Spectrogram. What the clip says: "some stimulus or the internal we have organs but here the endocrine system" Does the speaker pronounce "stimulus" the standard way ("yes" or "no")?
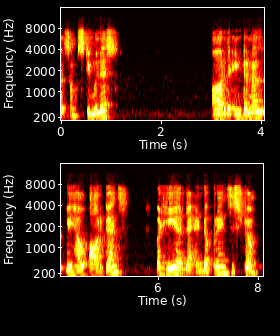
yes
